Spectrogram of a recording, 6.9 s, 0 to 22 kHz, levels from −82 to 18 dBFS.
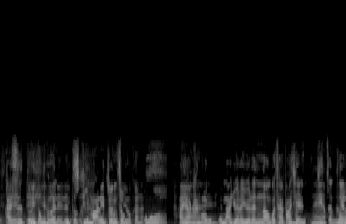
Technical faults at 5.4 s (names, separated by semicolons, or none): none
